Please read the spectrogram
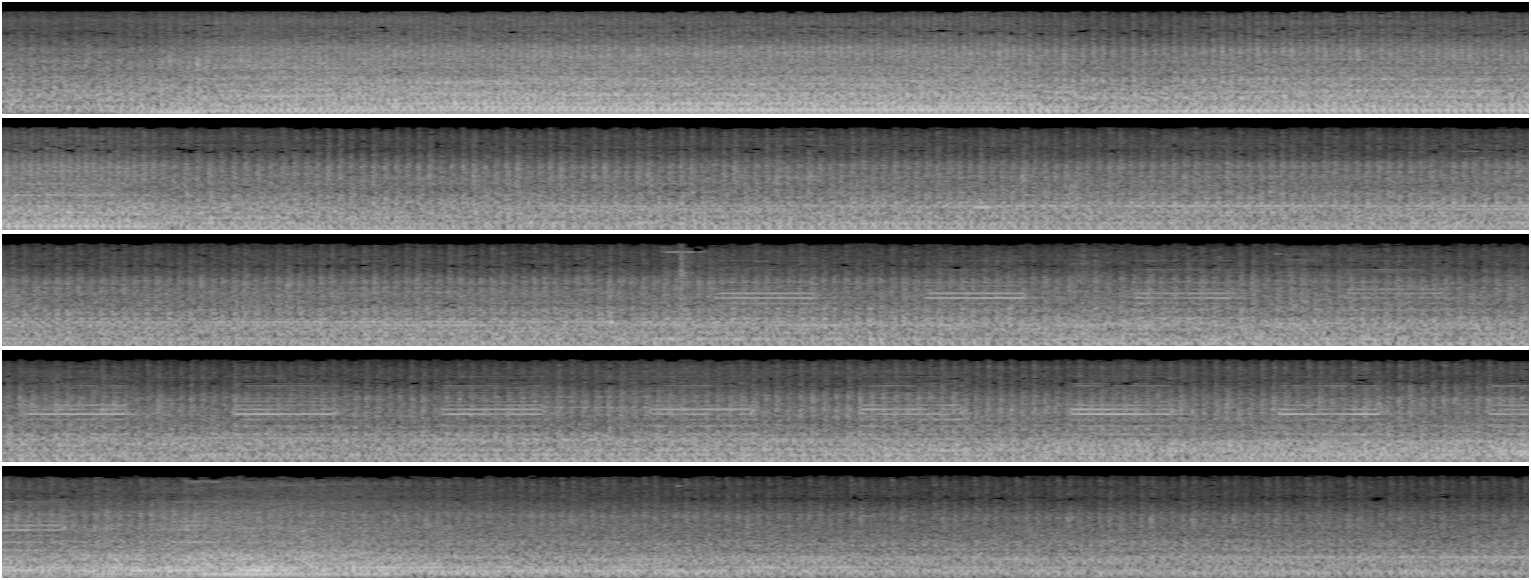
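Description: Forklift engine running, working harder for the first few seconds as it moves off with the loaded pallet, then settling to a steadier run. About halfway through, the forklift's warning beeper starts, sounding a little more than once a second for about nine seconds.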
